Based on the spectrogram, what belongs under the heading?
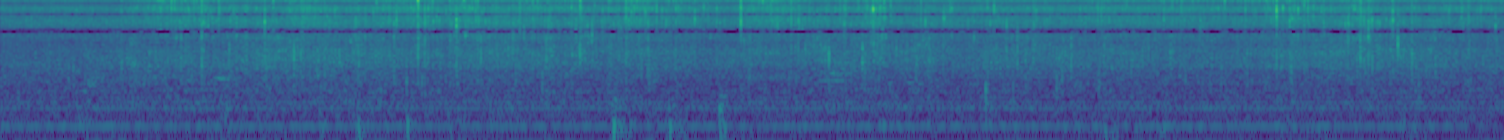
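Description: Shredded chicken and diced onions sizzling in olive oil in a frying pan, a steady crackle, with light knocks of a spatula as they are stirred.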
